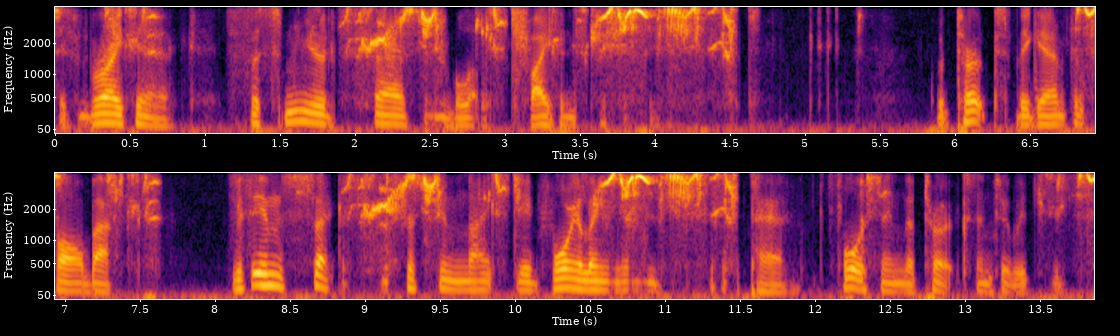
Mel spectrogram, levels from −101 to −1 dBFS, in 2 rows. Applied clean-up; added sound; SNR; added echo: neural diffusion model UNIVERSE++.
